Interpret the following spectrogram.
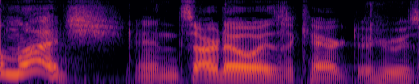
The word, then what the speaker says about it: Sardo: Sardo. No, mister. Accent on the dough.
